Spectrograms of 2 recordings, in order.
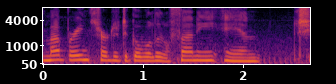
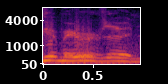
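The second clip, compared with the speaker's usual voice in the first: very deep, dropped, bass-heavy voice; 2 semitones lower than usual. Retelling a robbery, quoting the robber in a really deep voice. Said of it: "in like a really deep voice".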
